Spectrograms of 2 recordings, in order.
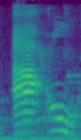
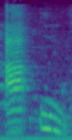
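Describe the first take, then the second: First: A throaty consonant separates the two vowels. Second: The two vowels run together with nothing between. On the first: The speaker calls it right. "tapi a'u ya" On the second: The speaker calls it wrong. "bukan au"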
